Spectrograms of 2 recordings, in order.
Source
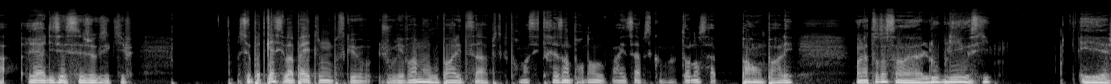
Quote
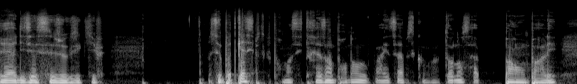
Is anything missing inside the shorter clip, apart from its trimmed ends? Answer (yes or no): yes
